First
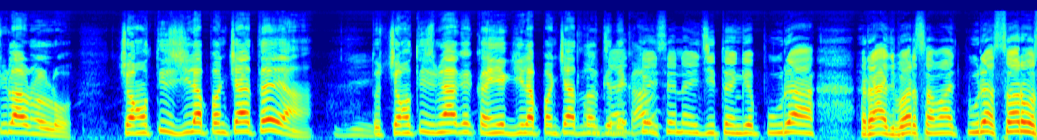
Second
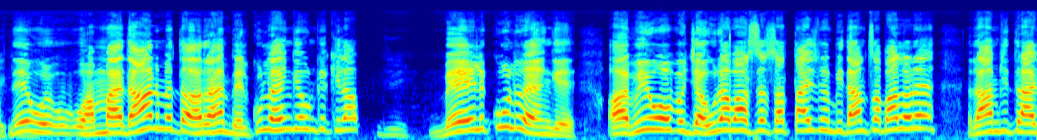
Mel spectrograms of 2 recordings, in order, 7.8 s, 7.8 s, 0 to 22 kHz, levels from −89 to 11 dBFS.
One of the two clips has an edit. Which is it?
first; 1 cut; at 4.8 s

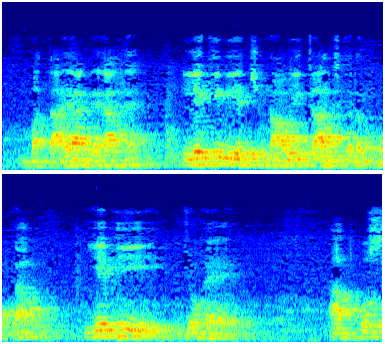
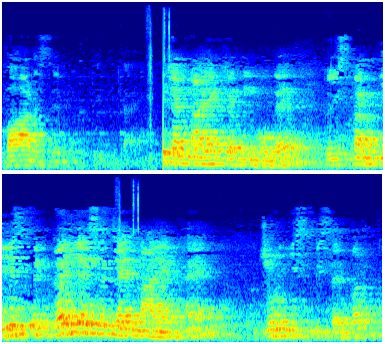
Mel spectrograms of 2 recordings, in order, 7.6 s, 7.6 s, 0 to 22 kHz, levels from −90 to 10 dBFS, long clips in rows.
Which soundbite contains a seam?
second; 1 cut; at 1.6 s

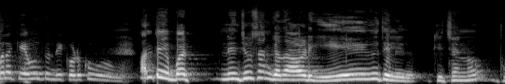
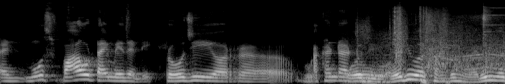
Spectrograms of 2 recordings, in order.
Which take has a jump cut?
second; 2 cuts; at 1.7 s, 3.9 s

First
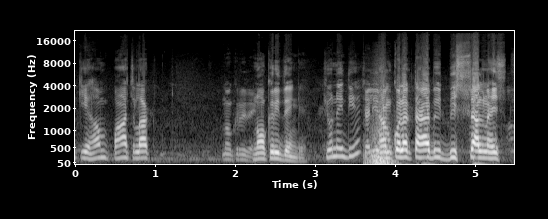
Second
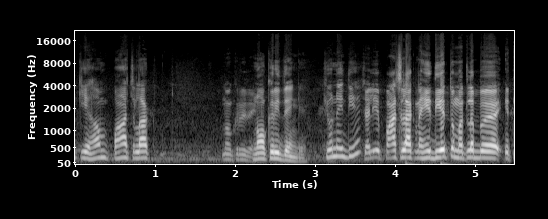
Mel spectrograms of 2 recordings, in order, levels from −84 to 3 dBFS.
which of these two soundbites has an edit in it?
first; 1 cut; at 3.8 s

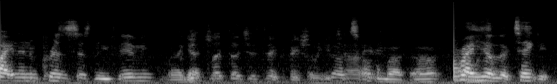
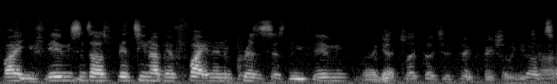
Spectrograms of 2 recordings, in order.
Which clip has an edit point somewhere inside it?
first; 1 cut; at 4.6 s

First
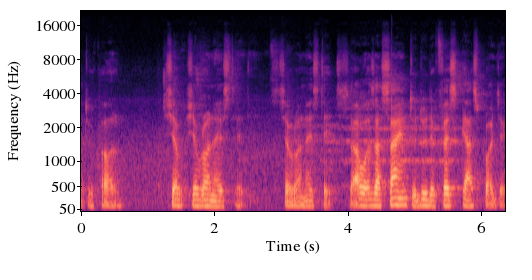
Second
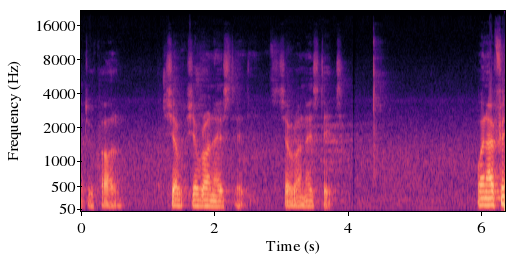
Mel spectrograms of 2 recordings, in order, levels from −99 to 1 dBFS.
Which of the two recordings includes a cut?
first; 1 cut; at 3.9 s

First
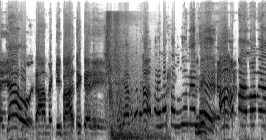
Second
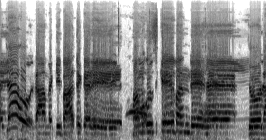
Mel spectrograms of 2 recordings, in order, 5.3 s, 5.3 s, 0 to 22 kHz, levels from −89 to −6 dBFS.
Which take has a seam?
first; 1 cut; at 2.0 s

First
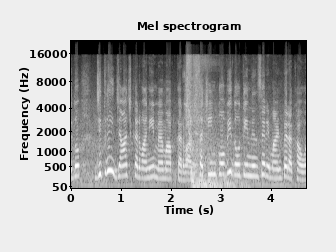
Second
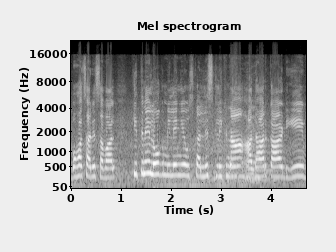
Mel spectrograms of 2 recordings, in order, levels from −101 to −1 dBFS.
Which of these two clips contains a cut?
first; 1 cut; at 2.9 s

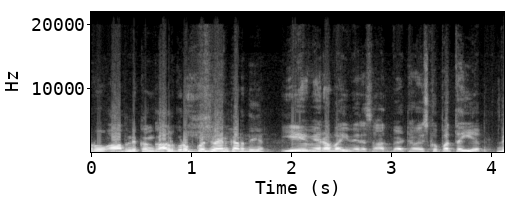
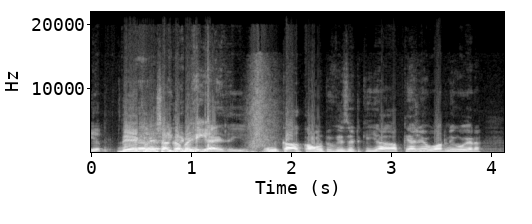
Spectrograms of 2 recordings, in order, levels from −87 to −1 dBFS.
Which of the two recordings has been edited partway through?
second; 1 cut; at 1.7 s

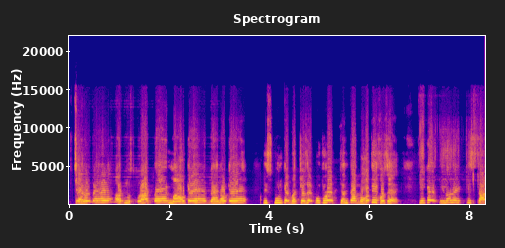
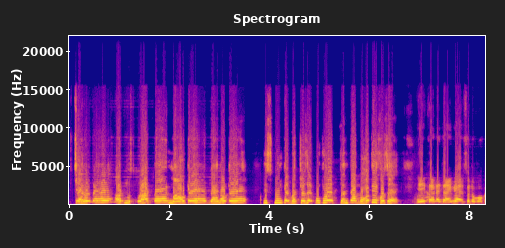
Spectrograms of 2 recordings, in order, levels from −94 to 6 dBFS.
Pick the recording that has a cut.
second; 1 cut; at 6.8 s

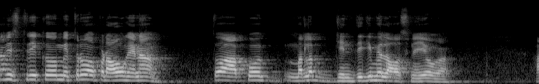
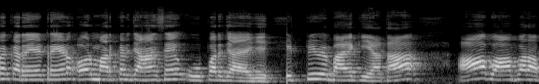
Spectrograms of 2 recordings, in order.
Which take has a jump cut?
second; 1 cut; at 2.8 s

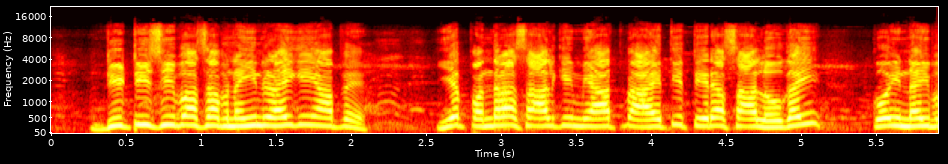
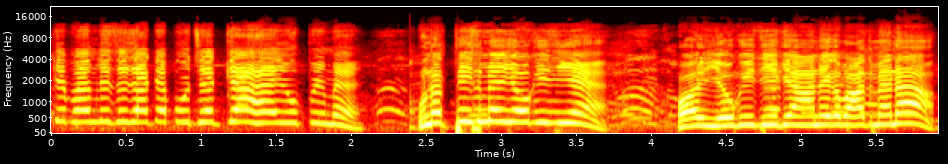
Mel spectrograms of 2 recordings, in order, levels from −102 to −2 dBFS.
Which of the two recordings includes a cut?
second; 1 cut; at 2.3 s

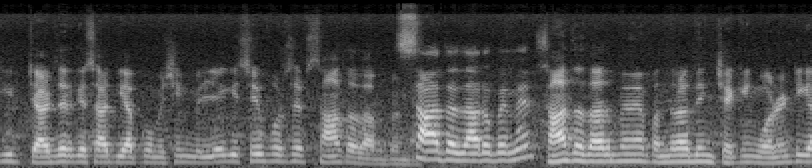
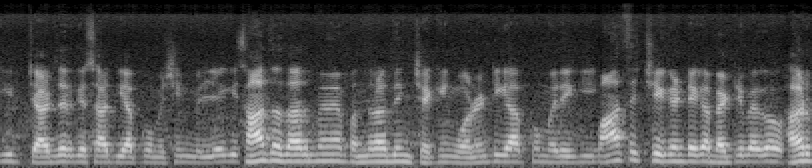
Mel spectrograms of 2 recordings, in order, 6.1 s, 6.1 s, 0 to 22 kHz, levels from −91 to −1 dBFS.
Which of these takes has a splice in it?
second; 2 cuts; at 1.8 s, 4.4 s

